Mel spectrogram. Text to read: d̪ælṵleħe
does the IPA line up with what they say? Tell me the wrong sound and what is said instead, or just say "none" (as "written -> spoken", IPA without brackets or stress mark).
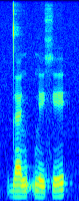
ħ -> x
